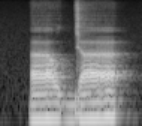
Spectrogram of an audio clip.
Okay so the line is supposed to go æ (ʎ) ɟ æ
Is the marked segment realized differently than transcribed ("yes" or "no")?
yes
